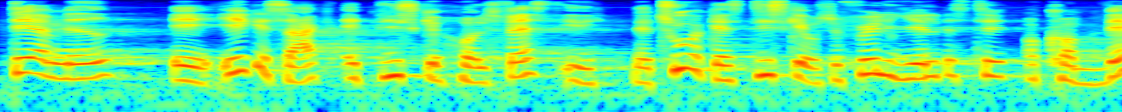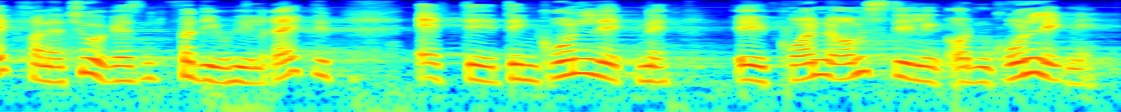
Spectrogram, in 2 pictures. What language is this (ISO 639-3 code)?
dan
